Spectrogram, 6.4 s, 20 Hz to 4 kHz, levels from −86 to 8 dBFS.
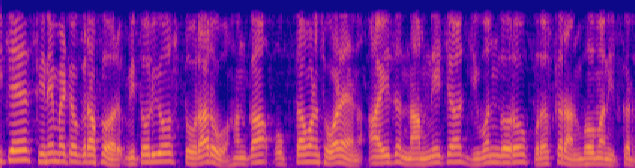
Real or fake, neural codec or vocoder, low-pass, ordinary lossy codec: fake; codec, 16 kHz, 16 kbps, FunCodec, trained on LibriTTS, 50 frames a second; 3.6 kHz; none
